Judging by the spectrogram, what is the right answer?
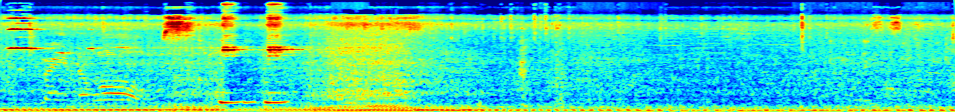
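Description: A tuk-tuk ride through the narrow walled streets of the Guatemalan highlands: a steady close engine drone with a couple of short horn toots early on, and voices talking over the rumble.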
